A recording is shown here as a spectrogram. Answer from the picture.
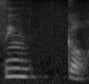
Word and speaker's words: cinco: But in Spanish, the I makes an E sound. Okay? Cinco.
